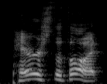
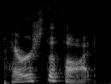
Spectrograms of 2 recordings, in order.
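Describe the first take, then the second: First: Higher, louder mock-shocked perish the thought; hammed-up indignant; mock horror. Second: Deadpan it; lightly sarcastic mutter; dry sarcasm. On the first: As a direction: gasp it out in fake outrage. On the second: Retold or imitated. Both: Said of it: "there's so much sarcasm".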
